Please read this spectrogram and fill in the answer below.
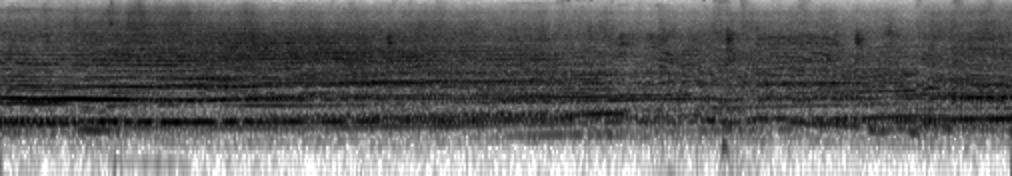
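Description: Four-cylinder dirt-track race cars running laps as a pack, their engines making a steady drone that rises and falls slowly in pitch as they go around.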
